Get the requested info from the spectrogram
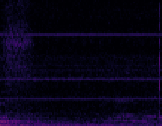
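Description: Faint room tone in a pause between spoken words: a low steady hiss with thin, steady high-pitched electrical tones. The reverberation of the last word fades away at the start.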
